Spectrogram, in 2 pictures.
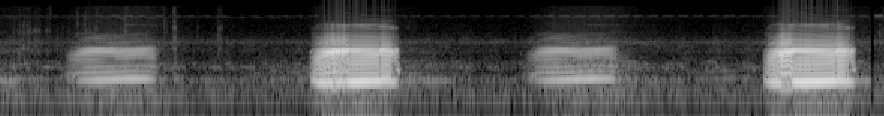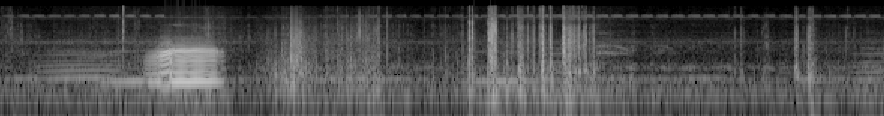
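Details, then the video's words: Philippine banded bullfrog, or cowsound frog, producing five nasal mooing calls alternating soft and loud, then stopping while clicks, rustling and handling noises take over. "Sounds of a Philippine Banded Bullfrog | Cowsound frog"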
